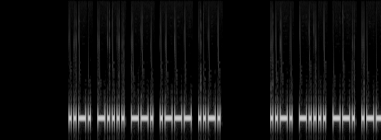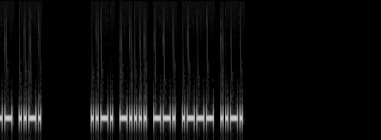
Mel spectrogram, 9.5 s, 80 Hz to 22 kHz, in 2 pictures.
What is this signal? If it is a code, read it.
Morse code, heard as a keyed tone, about 40 wpm, 700 Hz. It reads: F6GJF F6GJF F6GJF
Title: DXCC-100 Call Signs - 5 Characters - Repeated 3x - 40wpm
